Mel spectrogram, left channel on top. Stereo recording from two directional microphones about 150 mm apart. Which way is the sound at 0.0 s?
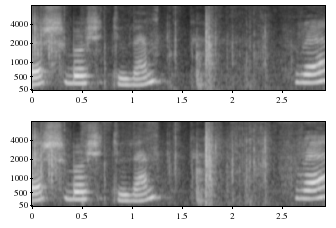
30° left (ahead or behind).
